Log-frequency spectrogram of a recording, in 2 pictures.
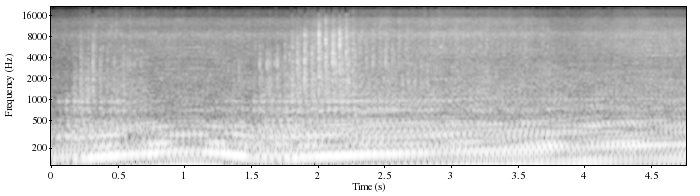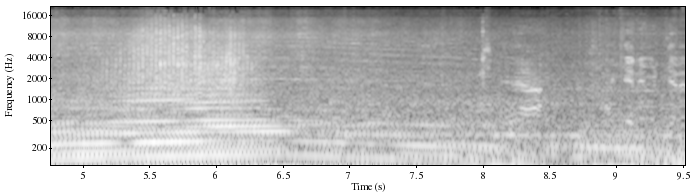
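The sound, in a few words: shop truck engine revving during dyno trial run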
